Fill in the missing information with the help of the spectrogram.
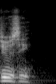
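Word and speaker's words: Doocy: Is that Ducey? – Yep, Ducey. – Ducey. I had to look it up. Did you know the definition? – Of Ducey? – Yeah. – Yeah, Not Ducey, because I know Ducey.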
